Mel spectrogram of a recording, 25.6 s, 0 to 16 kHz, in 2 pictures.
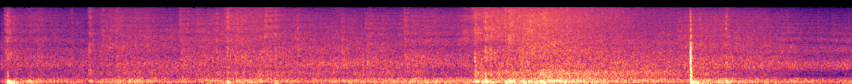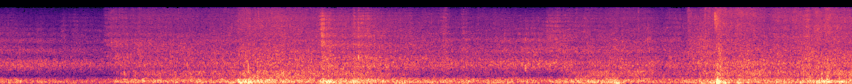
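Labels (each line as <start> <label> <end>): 7.1 Waves crashing on the beach. 10.5
16.3 Waves crashing on the beach. 19.1
23.1 Waves crashing on the beach. 25.6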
